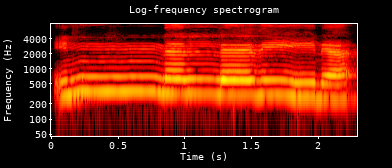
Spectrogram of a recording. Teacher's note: ലാമിന് ശ്രദ്ധ 2 ഹർഫ് ഉച്ചരിക്കുന്ന കനം കൊടുക്കണം, പക്ഷെ മണിക്കാൻ പാടില്ല.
